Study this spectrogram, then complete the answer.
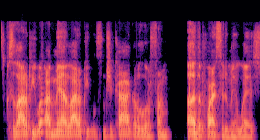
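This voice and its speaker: A man talks at a very fast pace in a very deep, low voice. His tone is bright and sharp, with ordinary pitch variation. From US South, Jackson, Tennessee. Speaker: podcast host. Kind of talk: casual interview chat. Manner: halting, many fillers.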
